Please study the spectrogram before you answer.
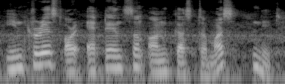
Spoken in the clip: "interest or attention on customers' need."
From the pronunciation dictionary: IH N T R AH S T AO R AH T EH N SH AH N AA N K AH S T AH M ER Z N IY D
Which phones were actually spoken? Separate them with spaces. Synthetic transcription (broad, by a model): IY N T R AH S T AO R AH T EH N S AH N AA N K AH S T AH M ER S N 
